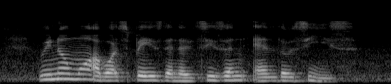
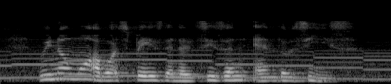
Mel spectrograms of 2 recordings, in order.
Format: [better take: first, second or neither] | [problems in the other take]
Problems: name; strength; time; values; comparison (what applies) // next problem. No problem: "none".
first | background sound (Wind instrument, woodwind instrument); 14 dB below the speech // room echo; dies away in 0.6 s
